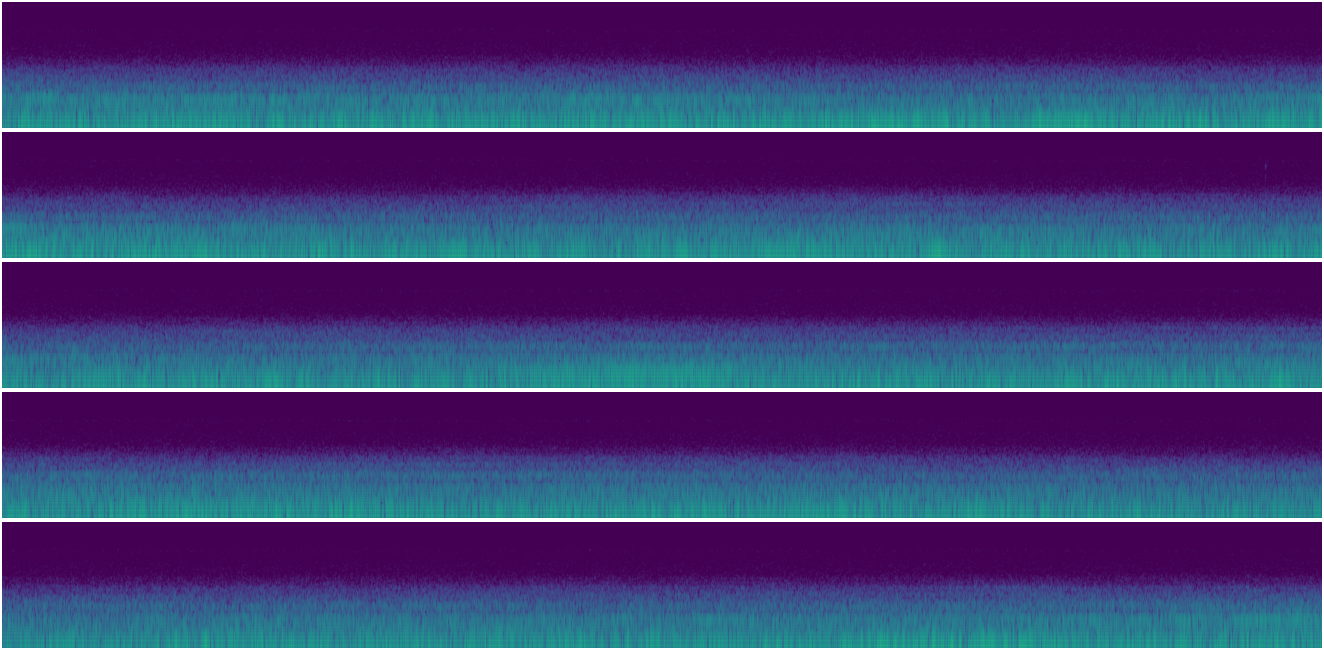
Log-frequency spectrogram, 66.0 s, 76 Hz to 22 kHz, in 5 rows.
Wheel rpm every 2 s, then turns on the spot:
0, 0, 0, 0, 0, 0, 0, 0, 0, 0, 0, 0, 0, 0, 0, 0, 0, 0, 0, 0, 0, 0, 0, 0, 0, 0, 0, 0, 0, 0, 0, 0, 0.
none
